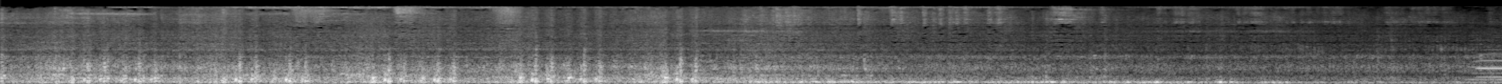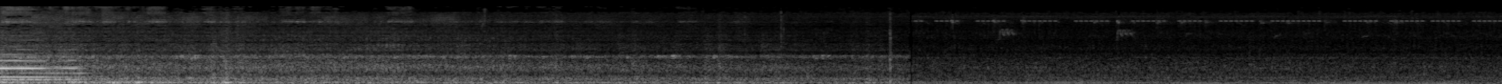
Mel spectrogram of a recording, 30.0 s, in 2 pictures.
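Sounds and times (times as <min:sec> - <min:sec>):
train wheels clicking over joints: 0:00.0 - 0:14.7
train horn: 0:14.5 - 0:16.2.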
